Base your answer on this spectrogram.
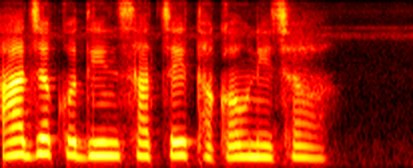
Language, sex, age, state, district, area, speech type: Nepali, female, 30-45, West Bengal, Darjeeling, urban, read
